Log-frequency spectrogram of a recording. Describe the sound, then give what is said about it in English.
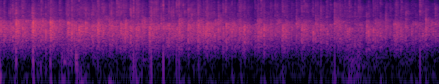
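An audience claps in praise of God steadily for several seconds, dense overlapping handclaps forming a sustained wash of applause that holds at an even, moderately loud level throughout. “If this has helped somebody, give God a hand clap of praise today.”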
